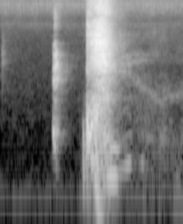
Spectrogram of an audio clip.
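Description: A brief sharp intake, then one loud explosive sneeze that trails off quickly. An ordinary single sneeze.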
